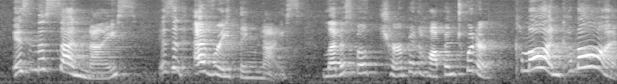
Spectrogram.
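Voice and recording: A woman does a put-on character voice, high-pitched with big pitch swings and a bright, sharp tone. She keeps a moderate pace, and room echo is audible.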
